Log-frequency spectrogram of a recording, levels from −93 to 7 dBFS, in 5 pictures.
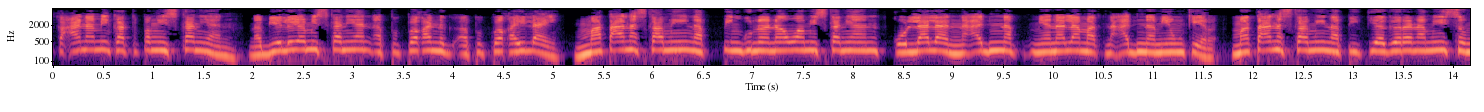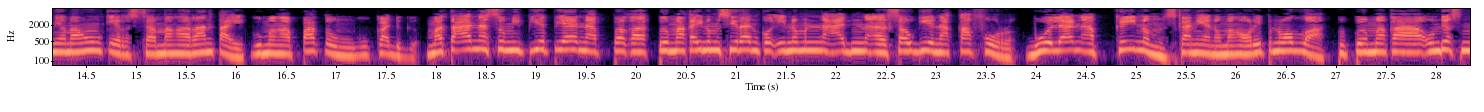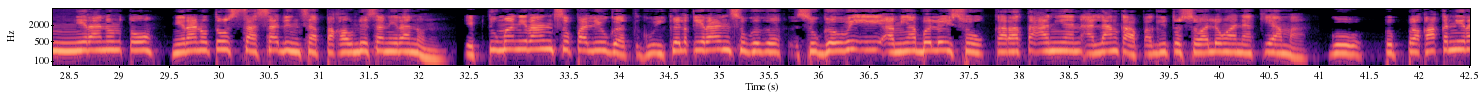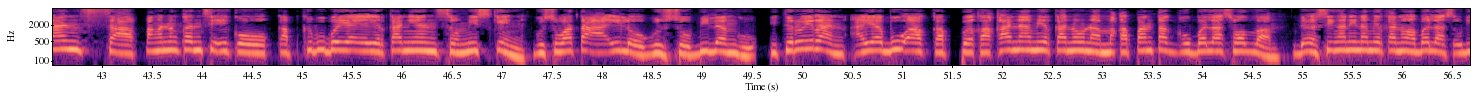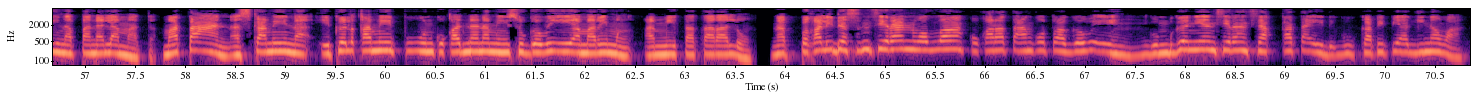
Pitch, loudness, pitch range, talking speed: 225 Hz, -18 LUFS, 200-245 Hz, 125 wpm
